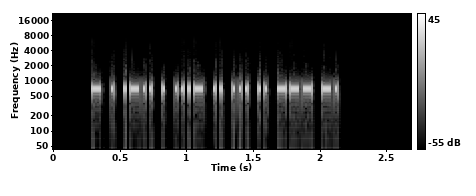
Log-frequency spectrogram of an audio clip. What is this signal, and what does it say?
Morse code, heard as a keyed tone, about 52 wpm, 700 Hz. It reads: TELEVISION
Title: Sentences from Top 1000 Words - Review Part 4 - New Word Drill - 50wpm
